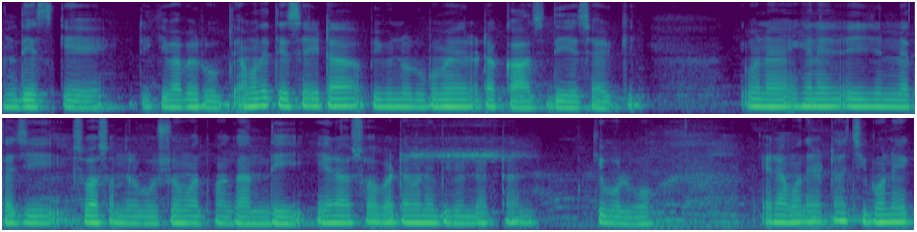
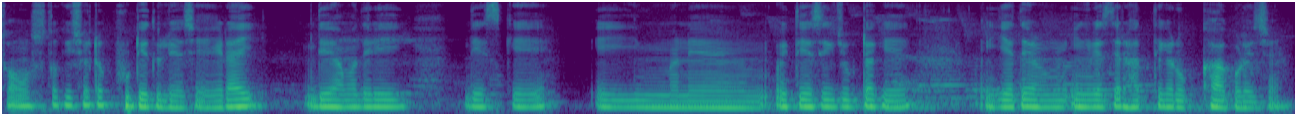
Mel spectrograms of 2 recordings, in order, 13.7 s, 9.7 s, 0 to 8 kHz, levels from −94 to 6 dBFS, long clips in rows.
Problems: none marked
